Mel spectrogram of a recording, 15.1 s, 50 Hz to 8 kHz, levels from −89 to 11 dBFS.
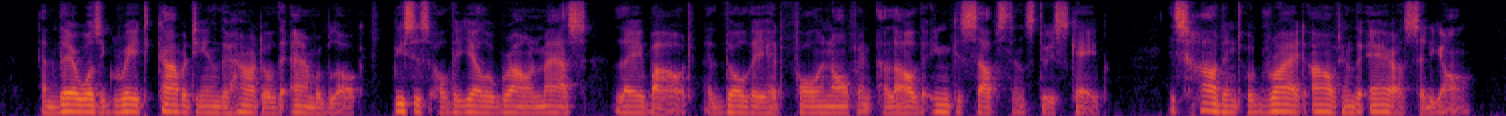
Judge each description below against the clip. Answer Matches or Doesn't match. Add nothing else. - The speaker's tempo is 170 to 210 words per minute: Matches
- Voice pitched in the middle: Doesn't match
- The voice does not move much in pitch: Matches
